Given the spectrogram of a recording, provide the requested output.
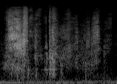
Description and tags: A book page turning recorded in a sound room.
book, page, room, sound, turn, turning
